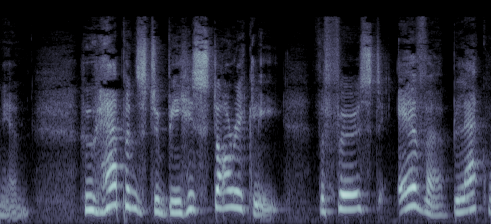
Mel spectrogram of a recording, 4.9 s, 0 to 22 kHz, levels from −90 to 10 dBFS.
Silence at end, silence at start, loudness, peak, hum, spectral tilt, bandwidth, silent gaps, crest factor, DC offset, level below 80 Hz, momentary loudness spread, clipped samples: 0 s; 0 s; -20 LUFS; -6 dBFS; none; -3 dB/octave; 16.5 kHz; none; 16 dB; under 0.1%; -64 dBFS; 13 LU; under 0.1%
